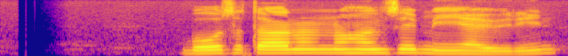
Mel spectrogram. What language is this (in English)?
Sinhala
